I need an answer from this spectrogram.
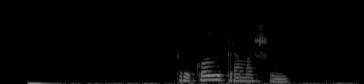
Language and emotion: Russian, neutral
